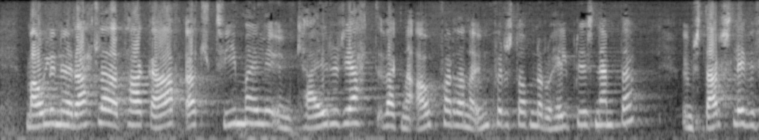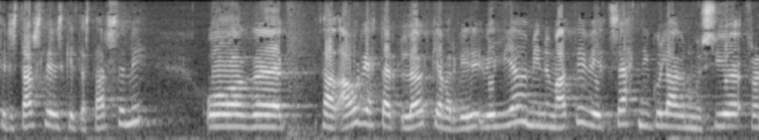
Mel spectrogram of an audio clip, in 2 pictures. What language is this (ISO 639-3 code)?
isl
